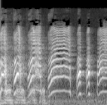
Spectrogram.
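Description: A young boy laughing in a string of short, high-pitched bursts, with one longer peal about a second in.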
